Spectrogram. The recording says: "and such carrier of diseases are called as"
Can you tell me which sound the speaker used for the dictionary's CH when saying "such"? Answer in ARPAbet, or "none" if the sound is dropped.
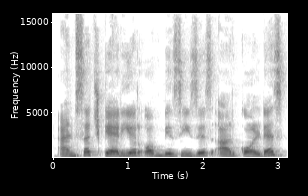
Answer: CH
